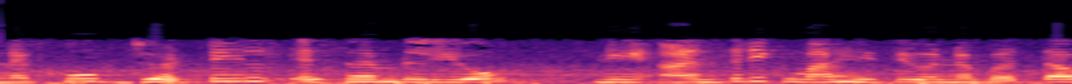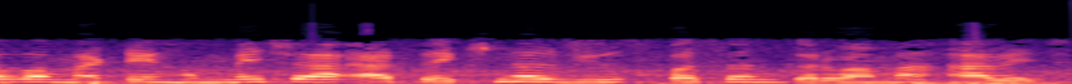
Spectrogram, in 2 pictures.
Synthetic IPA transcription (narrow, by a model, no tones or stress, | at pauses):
ənekʰubd͡ʒʱəʈilesemblio | niʔãnt̪ɾikmaɦit̪ionebət̪aʋːamaʈeɦəmːeʃaʔasekʃnəlʋjuzpəsənd̪kəɾʋamãʔaʋet͡ʃʰ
